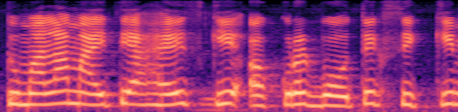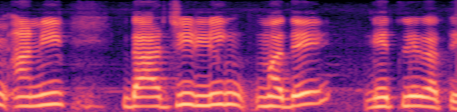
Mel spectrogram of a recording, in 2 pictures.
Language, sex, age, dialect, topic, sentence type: Marathi, female, 18-24, Northern Konkan, agriculture, statement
